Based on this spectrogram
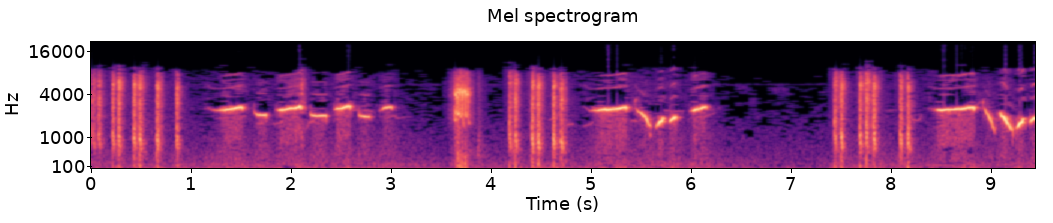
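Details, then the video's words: Natural recording of White-rumped shama song, with quick clusters of sharp clicks followed by short phrases of bright, wavering whistles, separated by brief pauses. "เสียงนกบินหลาหรือกางเขนดง l White-rumped shama sound"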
